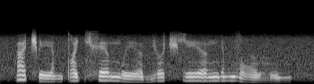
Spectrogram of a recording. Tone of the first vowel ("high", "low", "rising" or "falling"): high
